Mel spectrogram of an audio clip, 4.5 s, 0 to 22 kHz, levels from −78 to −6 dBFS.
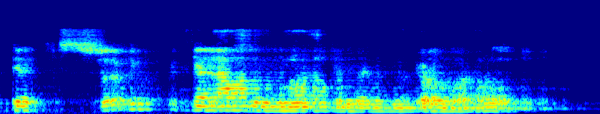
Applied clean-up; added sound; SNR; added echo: neural mask model DeepFilterNet 3.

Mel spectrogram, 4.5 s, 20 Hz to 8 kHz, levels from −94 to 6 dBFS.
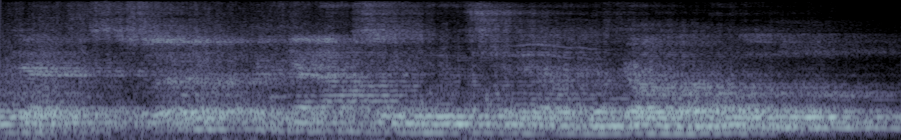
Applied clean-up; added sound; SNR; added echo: neural separator model SepFormer DNS4.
